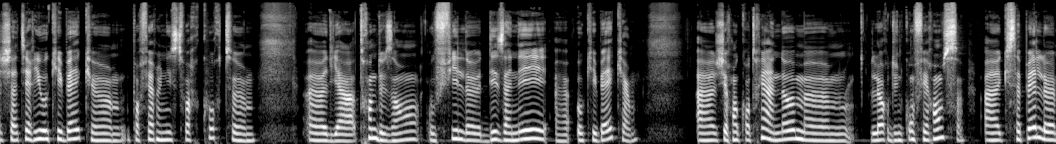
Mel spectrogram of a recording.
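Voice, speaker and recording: A woman's voice: medium pitch, clear, resonant tone. A woman in her sixties from France, a radio guest telling her story with many hesitations and fillers. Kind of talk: casual radio interview.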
